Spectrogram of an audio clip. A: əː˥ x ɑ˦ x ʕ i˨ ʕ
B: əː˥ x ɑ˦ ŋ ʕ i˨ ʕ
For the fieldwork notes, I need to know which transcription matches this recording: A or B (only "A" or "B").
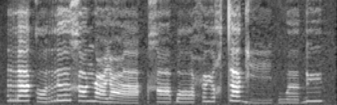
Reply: B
